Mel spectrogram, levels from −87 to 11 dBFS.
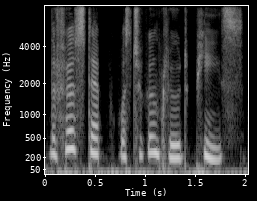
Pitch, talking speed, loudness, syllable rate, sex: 235 Hz, 205 wpm, -19 LUFS, 6.0 syllables/s, female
